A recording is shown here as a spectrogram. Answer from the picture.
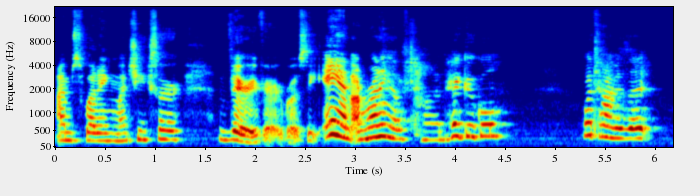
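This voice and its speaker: With lively intonation and an animated tone, a woman talks at a fairly quick pace in a high pitch. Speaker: booktuber vlogger. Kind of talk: casual vlog talk to camera. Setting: at home. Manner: fast.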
